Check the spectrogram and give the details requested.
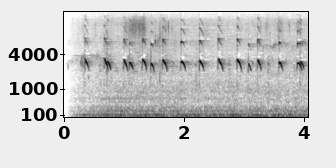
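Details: Spotted sandpipers, an adult and a juvenile, in a territorial dispute at Jamaica Bay Wildlife Refuge, Queens, New York City: sharp, high piping notes repeated rapidly and steadily, about three per second, over faint background hiss.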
